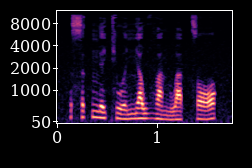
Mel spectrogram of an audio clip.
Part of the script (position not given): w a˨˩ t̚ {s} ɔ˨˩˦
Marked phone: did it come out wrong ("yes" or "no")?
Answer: no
